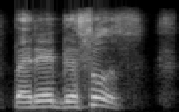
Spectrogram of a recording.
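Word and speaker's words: paradeisos: उसका पैरेसोस यानी स्पेलिंग बता दे रहा हूं। पी ए आर ए टी ई आई एस ओ एस पैराडेसोस पैरेडोसोस का अर्थ है अदन की वाटिका और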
